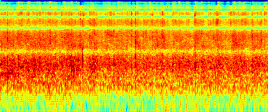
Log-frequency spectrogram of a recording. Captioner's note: applause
